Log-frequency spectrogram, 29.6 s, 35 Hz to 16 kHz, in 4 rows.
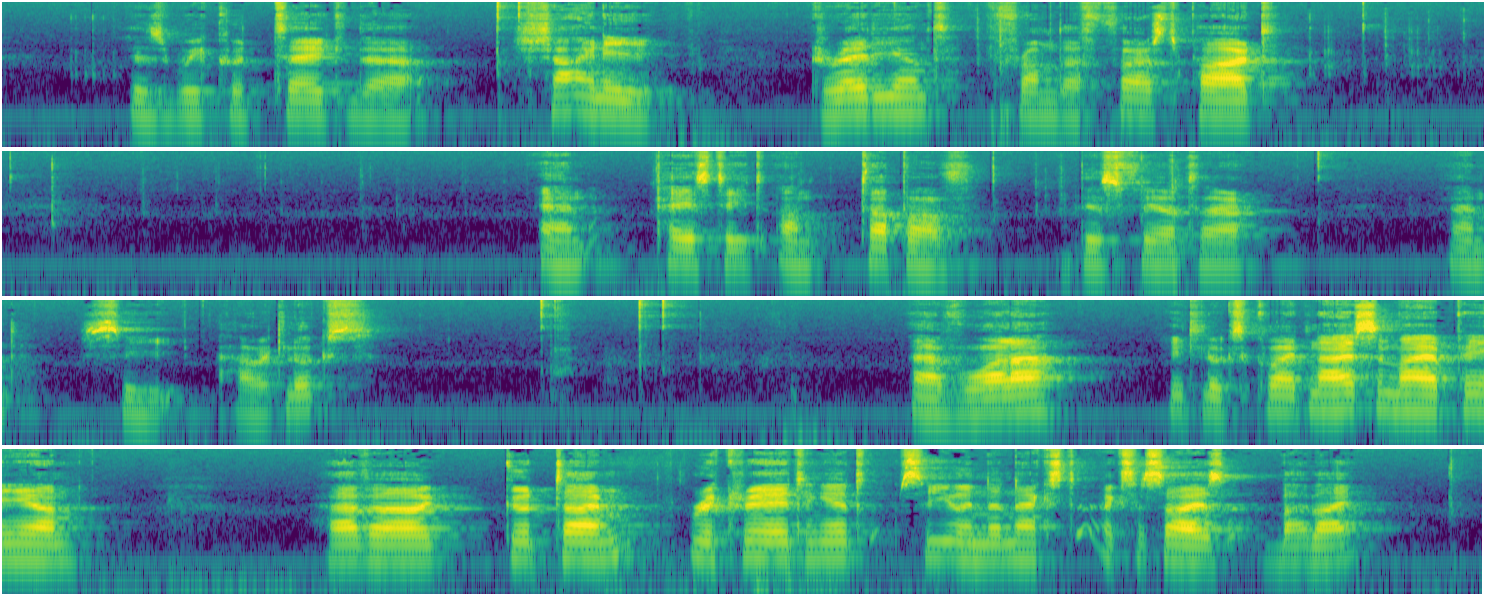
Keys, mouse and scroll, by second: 0.2-2.4 scroll up 3, 2.4 click, 4.9 ctrl+c, 6.1-8.6 scroll down 3, 10.6-12.8 scroll down 4, 12.9 ctrl+v, 13.9-18.7 drag.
